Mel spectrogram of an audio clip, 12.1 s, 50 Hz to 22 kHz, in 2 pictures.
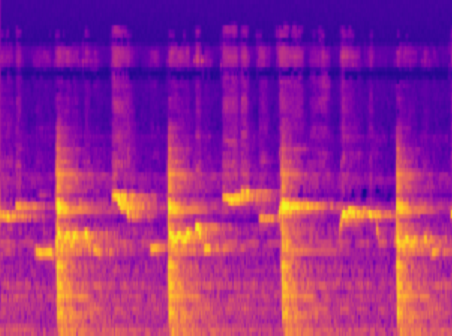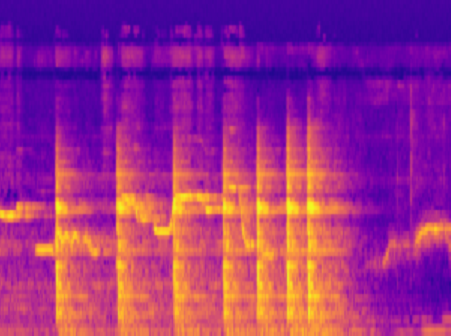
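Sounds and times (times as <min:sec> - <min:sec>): high whistled melody: 0:00.0 - 0:12.0.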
